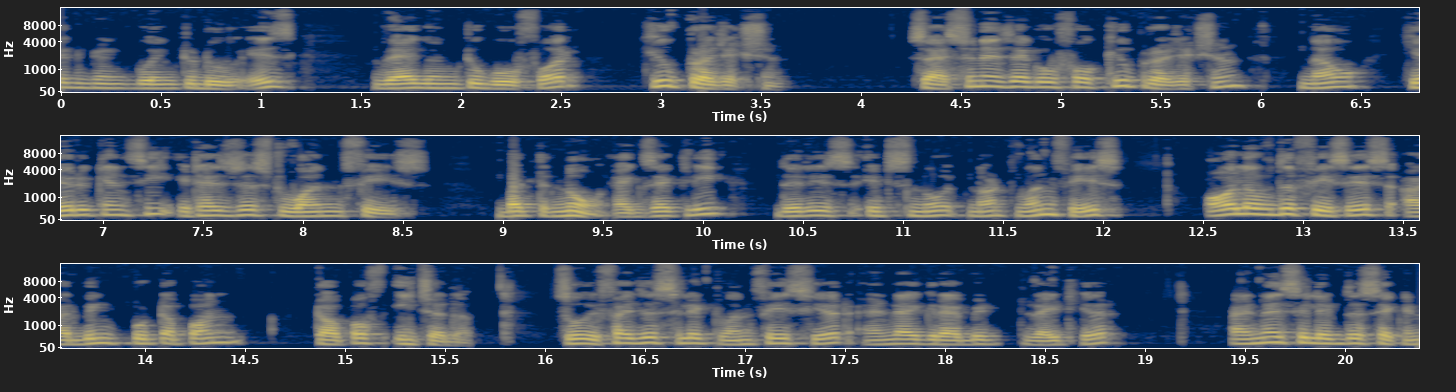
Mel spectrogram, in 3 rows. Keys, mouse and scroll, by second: 3.0-5.4 drag, 7.2-10.1 drag, 11.7 click, 16.8 click, 17.6 g, 18.5 click, 19.7-20.3 drag.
